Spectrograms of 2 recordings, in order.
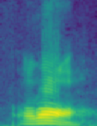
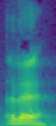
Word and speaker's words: Ra: This is pronounced with a full mouth. Ra instead of Re.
